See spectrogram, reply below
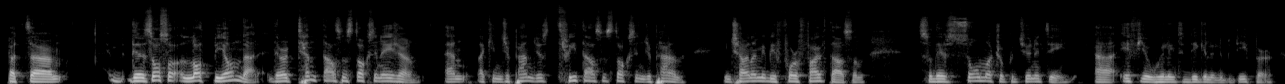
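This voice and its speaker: A middle-aged man from Sweden, answering interview questions in a measured way with frequent fillers and restarts. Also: medium pitch, mellow, breathy edge, dry recording, clean studio sound. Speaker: guest investor.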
